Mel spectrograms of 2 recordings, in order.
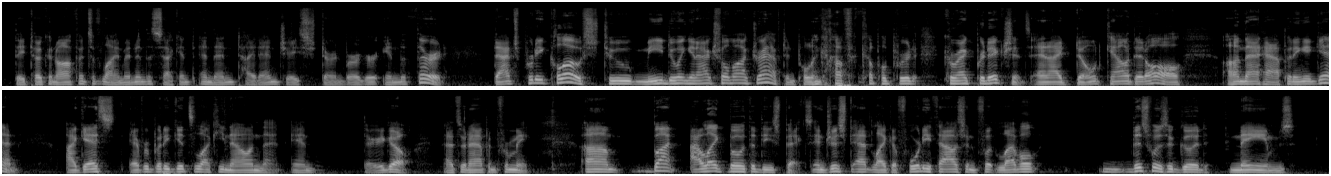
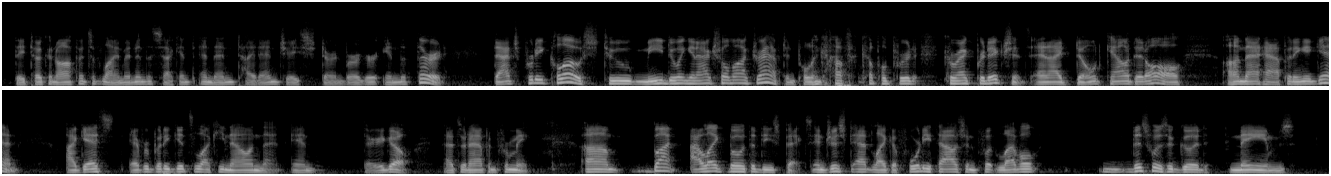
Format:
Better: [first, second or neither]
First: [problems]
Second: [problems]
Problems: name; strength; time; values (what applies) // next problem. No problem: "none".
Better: first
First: none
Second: muffled; slightly; fading above 3.5 kHz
